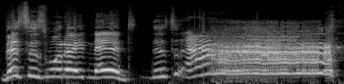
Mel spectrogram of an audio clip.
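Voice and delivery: high, loud cry of exasperation; exasperated yell. Real, not acted. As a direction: yell it, breaking into a scream. Exasperated at the game going wrong.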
